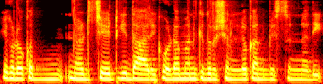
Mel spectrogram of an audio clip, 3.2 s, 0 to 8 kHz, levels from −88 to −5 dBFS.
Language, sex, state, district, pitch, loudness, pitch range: Telugu, female, Andhra Pradesh, Krishna, 185 Hz, -13 LUFS, 175-195 Hz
